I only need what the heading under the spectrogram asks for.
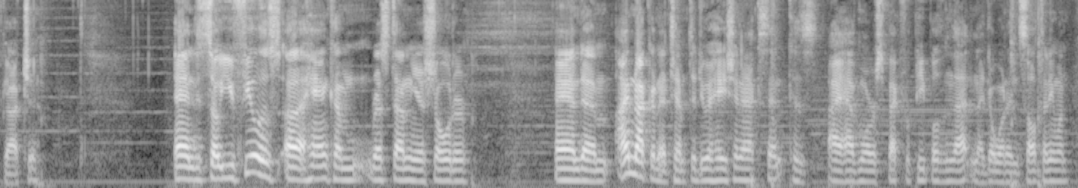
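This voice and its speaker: A man's voice: medium pitch, steady tone, a little fast, darkish tone, soft background music. A man narrating a tabletop game as game master, casual and hesitant with many fillers.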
